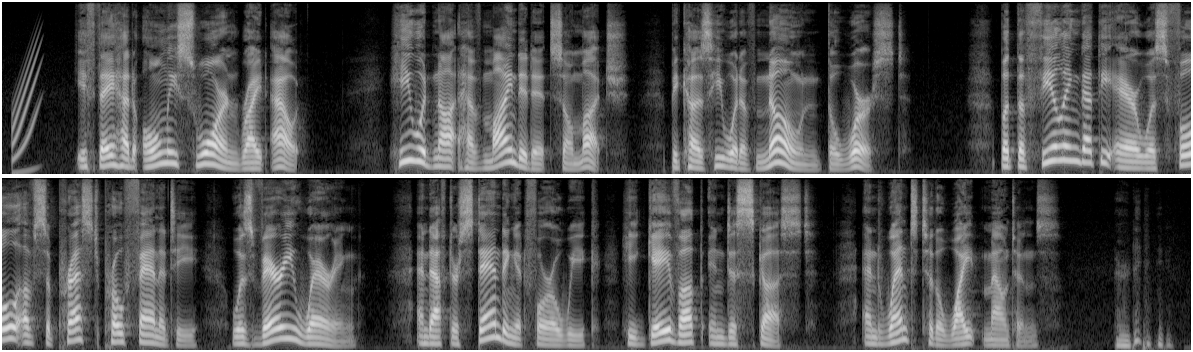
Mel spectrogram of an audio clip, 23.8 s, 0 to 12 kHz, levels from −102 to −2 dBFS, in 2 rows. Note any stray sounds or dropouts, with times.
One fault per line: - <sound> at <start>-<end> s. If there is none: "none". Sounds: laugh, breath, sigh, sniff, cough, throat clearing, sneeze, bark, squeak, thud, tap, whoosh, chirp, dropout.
- chirp at 0.1-0.4 s
- breath at 23.0-23.6 s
